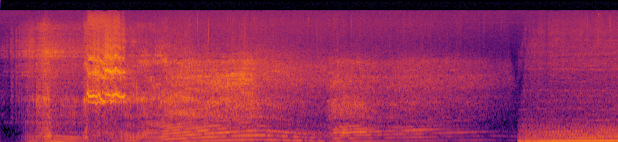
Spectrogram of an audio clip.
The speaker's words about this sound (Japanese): 逃げるように車に乗ると思いっきりアクセルを踏みました。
